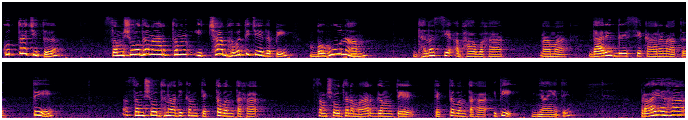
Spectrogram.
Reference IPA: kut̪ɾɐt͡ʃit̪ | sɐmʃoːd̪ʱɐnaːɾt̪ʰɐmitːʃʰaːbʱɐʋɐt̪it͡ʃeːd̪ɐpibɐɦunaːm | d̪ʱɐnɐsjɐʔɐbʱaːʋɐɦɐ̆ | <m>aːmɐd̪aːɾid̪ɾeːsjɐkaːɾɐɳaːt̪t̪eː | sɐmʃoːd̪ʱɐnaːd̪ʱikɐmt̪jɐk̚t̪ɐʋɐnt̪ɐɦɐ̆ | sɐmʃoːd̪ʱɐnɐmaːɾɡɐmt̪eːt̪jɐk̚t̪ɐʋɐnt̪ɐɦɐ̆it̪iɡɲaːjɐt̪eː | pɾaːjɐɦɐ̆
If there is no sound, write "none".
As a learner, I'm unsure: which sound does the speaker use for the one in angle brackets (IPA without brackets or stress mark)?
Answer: n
